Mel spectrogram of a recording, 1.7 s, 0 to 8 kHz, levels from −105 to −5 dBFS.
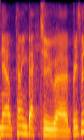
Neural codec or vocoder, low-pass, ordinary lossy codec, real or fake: vocoder, 44.1 kHz, 128 mel bands every 512 samples, BigVGAN v2; 7.2 kHz; AAC, 48 kbps; fake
